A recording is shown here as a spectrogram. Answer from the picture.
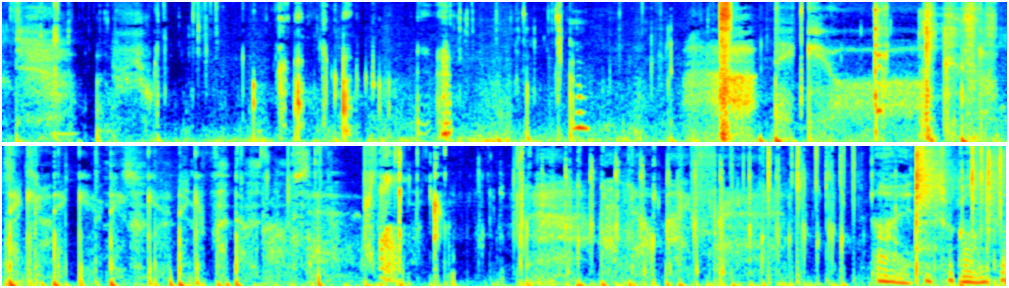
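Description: Soft, breathy ASMR whispering, with crisp clicks and mouth sounds scattered throughout, building slightly louder toward the end.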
